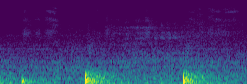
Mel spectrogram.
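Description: Three short scratchy pen strokes on paper, spaced about a second apart, quiet and close in a still room.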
